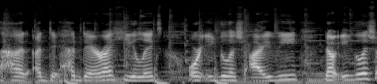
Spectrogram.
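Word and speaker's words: Hedera helix: we have everybody's favorite this is a HRA helix or the correct way to say it is a Cadera helix or English ivy now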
